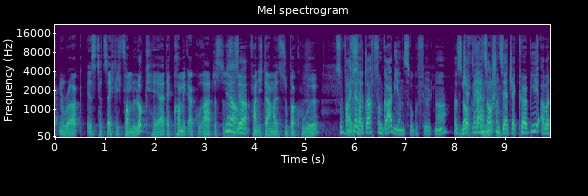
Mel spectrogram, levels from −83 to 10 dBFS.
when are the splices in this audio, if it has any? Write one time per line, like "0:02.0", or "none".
0:03.6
